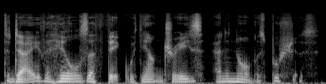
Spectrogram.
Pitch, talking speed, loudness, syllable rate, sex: 130 Hz, 220 wpm, -21 LUFS, 5.2 syllables/s, male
